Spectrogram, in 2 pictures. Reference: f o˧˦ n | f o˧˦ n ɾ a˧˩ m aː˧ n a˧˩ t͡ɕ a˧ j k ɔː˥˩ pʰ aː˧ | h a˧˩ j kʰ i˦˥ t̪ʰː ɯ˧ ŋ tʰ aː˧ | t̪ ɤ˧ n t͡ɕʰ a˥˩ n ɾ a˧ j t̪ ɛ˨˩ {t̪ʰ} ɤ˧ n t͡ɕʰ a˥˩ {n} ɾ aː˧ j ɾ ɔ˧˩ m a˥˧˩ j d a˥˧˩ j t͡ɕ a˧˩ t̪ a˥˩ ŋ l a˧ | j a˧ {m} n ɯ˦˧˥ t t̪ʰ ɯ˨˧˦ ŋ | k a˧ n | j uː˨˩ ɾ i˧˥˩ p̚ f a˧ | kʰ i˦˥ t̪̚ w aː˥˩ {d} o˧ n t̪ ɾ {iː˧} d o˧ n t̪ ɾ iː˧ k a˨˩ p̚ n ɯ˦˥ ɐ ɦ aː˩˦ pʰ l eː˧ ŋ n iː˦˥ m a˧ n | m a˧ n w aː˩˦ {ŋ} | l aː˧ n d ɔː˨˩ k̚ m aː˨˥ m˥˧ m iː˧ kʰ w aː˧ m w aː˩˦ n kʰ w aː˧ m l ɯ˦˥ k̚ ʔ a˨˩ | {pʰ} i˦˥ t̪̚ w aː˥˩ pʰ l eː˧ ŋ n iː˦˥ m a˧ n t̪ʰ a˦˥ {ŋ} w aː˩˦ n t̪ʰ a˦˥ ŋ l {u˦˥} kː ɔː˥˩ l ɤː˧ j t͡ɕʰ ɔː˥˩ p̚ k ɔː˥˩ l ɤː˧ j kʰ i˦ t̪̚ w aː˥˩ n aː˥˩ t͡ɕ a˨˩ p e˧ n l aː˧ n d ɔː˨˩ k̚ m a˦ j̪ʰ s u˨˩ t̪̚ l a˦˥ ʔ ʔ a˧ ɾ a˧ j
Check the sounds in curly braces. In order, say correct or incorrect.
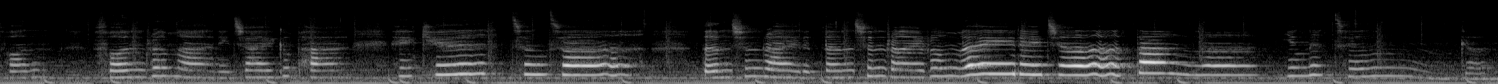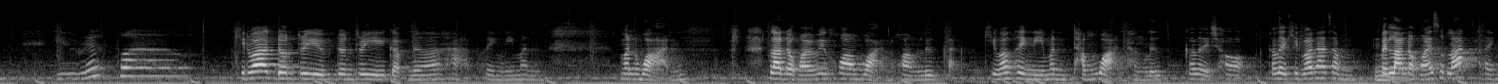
incorrect, correct, incorrect, correct, correct, incorrect, incorrect, correct, incorrect

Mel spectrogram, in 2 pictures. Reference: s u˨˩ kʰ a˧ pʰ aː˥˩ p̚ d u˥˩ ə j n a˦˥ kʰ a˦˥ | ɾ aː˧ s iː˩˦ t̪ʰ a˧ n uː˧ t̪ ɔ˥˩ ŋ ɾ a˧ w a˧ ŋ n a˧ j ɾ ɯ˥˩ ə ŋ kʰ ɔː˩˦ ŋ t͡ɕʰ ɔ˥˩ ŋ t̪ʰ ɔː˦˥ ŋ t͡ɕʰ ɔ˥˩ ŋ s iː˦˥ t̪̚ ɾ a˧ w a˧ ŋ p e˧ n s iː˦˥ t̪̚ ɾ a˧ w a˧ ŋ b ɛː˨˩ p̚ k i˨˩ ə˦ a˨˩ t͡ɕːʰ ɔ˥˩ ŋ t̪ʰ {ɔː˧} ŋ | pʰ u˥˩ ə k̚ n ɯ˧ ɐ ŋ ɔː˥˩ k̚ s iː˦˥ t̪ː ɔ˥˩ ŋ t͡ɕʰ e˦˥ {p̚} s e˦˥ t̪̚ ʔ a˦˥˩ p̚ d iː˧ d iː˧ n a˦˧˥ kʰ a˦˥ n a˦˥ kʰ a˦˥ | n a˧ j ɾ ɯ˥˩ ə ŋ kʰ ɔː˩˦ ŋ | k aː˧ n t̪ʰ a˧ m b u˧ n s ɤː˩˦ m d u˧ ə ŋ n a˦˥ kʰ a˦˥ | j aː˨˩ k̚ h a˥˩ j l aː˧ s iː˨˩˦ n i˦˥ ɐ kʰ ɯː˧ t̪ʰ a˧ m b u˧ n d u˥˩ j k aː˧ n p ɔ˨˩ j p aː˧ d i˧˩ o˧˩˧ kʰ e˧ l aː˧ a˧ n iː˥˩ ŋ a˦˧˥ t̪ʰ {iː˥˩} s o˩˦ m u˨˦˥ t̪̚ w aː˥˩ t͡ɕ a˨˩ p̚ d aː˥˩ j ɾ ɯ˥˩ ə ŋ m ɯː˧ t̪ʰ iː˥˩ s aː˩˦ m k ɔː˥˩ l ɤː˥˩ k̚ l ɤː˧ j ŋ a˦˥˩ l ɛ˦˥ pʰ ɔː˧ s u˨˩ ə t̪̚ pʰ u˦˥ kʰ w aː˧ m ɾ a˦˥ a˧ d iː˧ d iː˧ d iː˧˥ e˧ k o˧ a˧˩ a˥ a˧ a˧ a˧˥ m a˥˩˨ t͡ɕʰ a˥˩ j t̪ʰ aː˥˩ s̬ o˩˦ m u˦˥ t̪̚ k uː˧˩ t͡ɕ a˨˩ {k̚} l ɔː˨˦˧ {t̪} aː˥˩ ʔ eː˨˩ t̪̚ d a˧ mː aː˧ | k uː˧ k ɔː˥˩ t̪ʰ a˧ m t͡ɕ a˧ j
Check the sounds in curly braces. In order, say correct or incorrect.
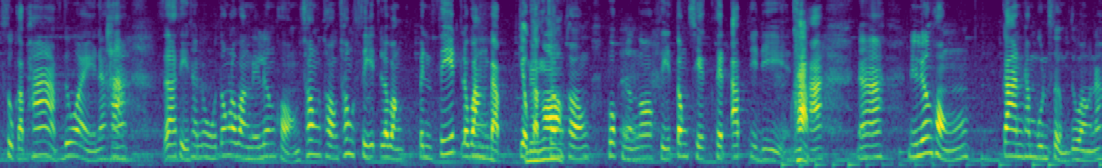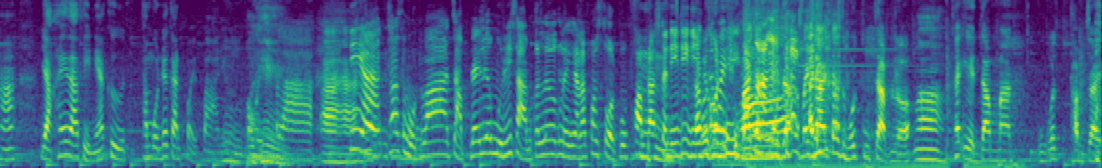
incorrect, incorrect, incorrect, incorrect, incorrect

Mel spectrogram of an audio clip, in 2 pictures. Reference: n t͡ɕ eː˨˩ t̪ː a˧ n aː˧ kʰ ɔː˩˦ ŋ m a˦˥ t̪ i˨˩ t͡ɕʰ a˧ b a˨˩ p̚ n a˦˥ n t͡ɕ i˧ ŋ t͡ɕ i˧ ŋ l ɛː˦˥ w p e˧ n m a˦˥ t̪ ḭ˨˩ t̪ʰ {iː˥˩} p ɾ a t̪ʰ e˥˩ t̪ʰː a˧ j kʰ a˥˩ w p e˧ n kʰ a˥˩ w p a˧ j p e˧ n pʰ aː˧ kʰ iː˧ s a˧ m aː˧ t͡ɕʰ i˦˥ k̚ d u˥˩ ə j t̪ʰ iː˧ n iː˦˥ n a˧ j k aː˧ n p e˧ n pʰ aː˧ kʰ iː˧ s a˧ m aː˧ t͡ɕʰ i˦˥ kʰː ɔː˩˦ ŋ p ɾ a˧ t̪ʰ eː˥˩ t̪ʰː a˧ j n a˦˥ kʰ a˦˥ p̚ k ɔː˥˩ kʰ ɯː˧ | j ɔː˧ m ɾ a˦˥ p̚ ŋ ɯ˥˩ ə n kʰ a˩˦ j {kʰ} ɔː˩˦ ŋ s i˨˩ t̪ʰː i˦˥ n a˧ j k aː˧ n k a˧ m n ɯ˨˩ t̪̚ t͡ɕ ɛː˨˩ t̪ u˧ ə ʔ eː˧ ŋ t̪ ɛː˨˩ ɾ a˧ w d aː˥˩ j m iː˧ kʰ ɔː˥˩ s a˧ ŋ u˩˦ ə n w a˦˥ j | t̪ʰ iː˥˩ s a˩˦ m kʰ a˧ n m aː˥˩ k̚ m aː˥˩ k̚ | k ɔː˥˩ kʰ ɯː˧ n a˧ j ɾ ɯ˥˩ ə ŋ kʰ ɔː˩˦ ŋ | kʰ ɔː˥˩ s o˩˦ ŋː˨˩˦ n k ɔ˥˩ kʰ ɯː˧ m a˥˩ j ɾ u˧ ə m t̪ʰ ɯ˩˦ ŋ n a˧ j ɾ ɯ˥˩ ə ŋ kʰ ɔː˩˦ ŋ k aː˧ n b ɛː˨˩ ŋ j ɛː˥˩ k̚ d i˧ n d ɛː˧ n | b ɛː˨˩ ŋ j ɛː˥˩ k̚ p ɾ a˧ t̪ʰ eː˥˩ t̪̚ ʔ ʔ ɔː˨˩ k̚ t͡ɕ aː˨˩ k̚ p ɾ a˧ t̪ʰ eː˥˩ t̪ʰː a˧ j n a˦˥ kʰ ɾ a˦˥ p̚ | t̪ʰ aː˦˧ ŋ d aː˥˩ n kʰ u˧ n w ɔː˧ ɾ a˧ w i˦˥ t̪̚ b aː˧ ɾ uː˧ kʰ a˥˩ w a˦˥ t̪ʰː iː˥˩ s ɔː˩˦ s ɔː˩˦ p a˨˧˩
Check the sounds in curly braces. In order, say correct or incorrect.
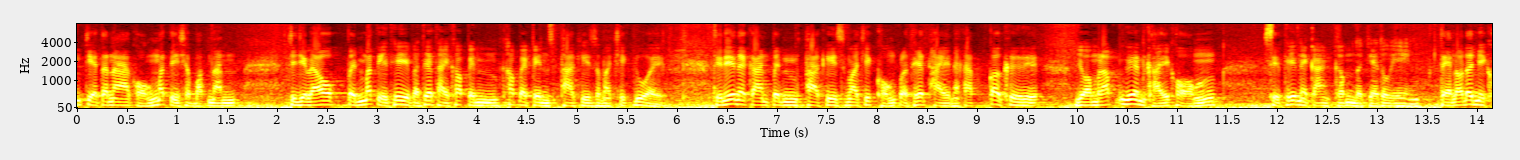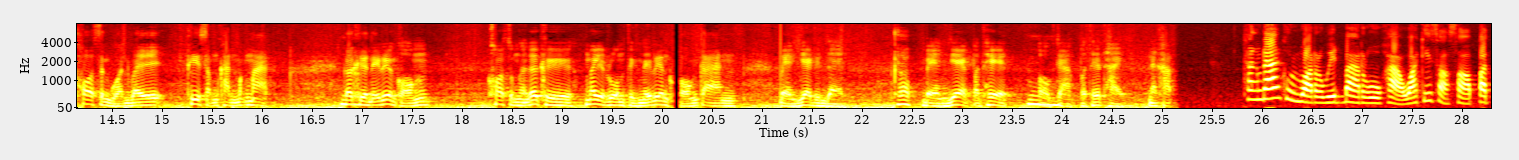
correct, correct

